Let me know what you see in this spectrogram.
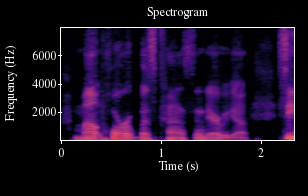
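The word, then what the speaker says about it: Mount Horeb: oh oh m m MB MB okay M mount horb mount horb Wisconsin there we go see Nathan Crystal help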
